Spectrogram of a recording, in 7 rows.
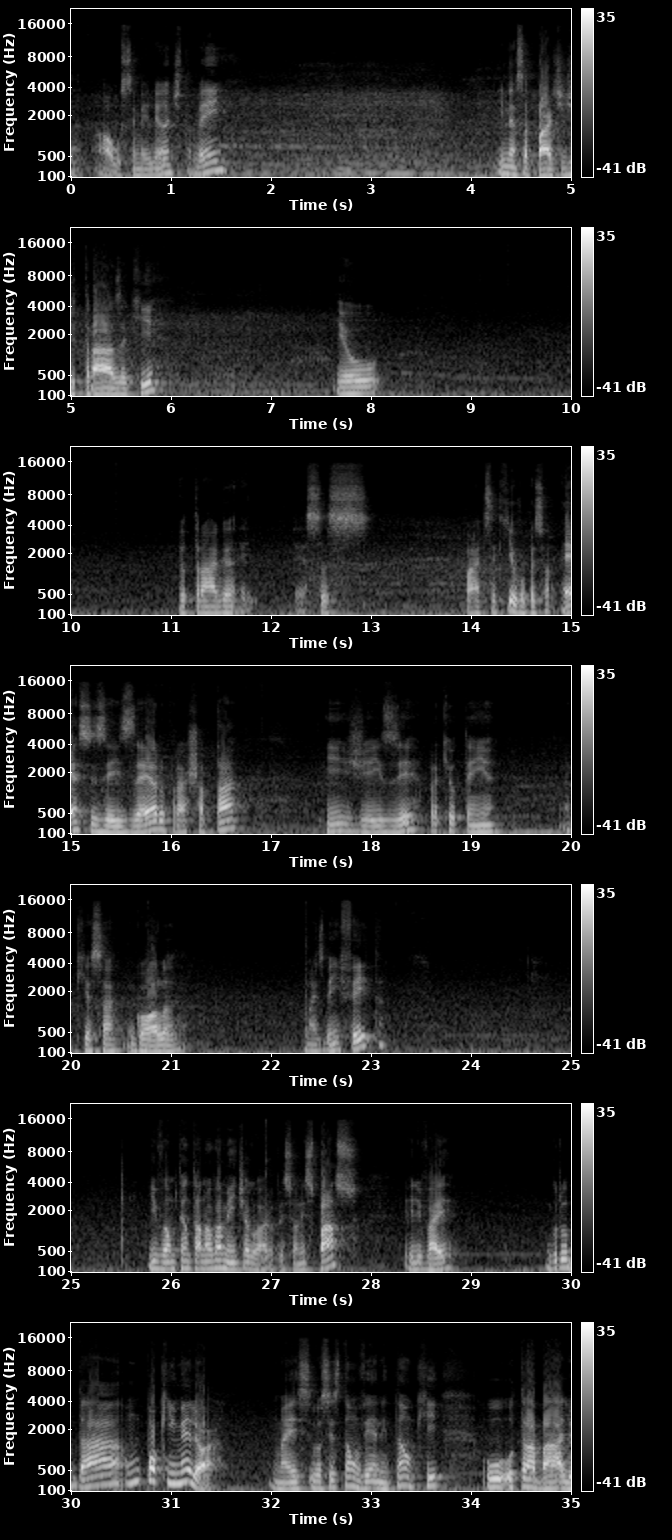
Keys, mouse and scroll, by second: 0.6 g, 1.9 click, 2.4 middle click, 3.2-5.0 middle drag, 5.5 click, 6.0 z, 6.8 click, 7.7 shift+click, 8.1 shift+click, 8.6 shift+click, 9.3 shift+click, 10.5 g, 11.3 Escape, 12.1 click, 12.6 shift+click, 13.3 shift+click, 14.9 s, 15.2 z, 15.6 0, 16.0 click, 16.9 g, 17.2 z, 19.0 click, 19.4-20.7 middle drag, 21.0-22.5 ctrl+middle drag, 22.4 Tab, 22.9-24.6 ctrl+middle drag, 24.7-26.8 middle drag, 27.0 space, 28.7-30.5 middle drag, 30.8-32.3 ctrl+middle drag, 32.5-33.6 ctrl+middle drag.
